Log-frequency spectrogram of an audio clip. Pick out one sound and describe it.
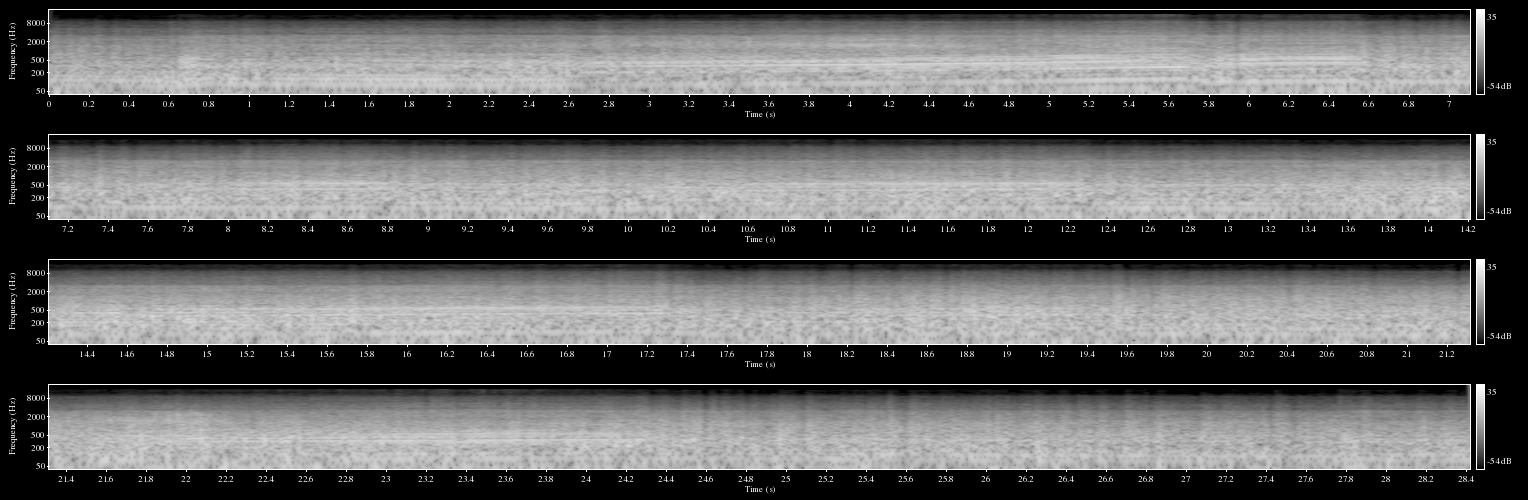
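A motorcycle engine drones steadily, rising and falling in pitch as it revs through the gears.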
